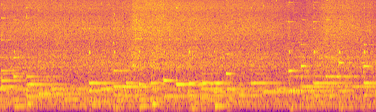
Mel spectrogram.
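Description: Water poured into a pan of frying spices for a Bengali cauliflower and potato curry sets off a soft, steady sizzle and hiss, close and fairly quiet, with no talk over it.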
